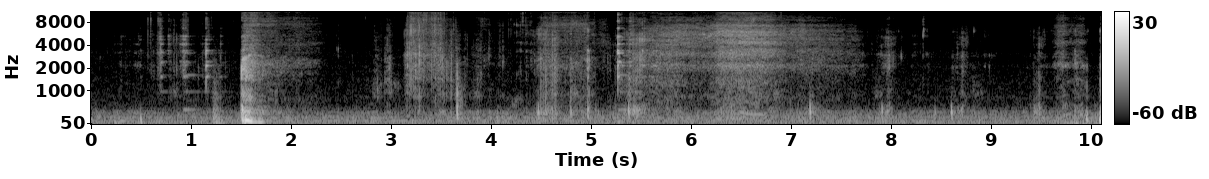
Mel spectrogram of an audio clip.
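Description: Someone eats an egg salad sandwich at a lunch break, with quiet, soft chewing and crunching throughout and one sharper, louder bite or rustle near the start. No one speaks.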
